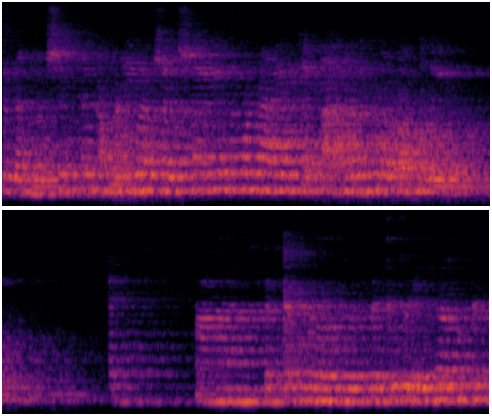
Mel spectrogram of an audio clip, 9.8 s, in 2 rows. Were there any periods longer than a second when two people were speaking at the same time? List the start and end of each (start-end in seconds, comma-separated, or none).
none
